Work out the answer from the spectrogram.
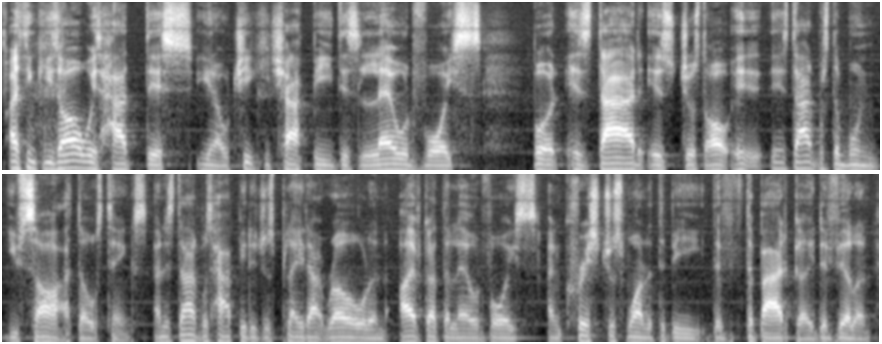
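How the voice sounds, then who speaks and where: Male guest, 30s, low voice, emphatic studio chat. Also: steady tone, a little fast, darkish tone. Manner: emphatic, mimics people he talks about. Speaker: podcast guest. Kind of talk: casual boxing chat. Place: studio set with dark curtains. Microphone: desk mic on boom arm.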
